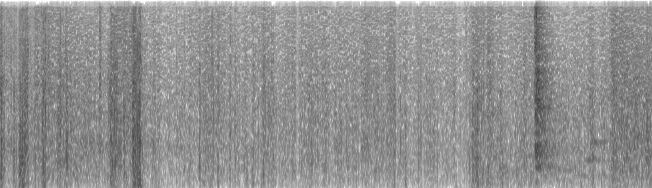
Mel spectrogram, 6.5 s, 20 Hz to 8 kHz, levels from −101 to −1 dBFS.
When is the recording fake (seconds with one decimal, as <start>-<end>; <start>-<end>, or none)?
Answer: none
